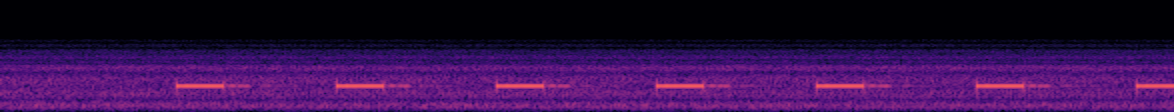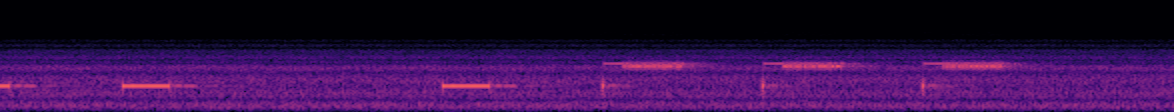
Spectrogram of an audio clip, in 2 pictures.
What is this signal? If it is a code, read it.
Radio time signal (CHU, Canada), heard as beeps and data bursts, one a second, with radio static and room echo.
